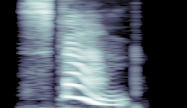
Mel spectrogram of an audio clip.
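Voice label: "stamp", English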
